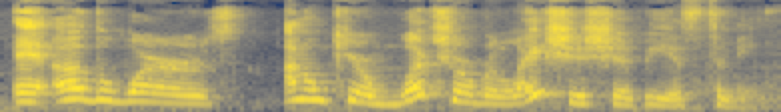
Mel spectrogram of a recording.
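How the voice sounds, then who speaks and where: A woman co-hosting a podcast discussion, speaking emphatically with a preaching cadence and slow, stressed phrases. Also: mid-range voice, very animated, darkish tone, a little hiss or hum. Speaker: podcast co-host.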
